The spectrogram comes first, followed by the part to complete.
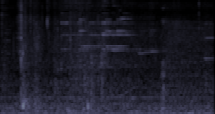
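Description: A few light clicks and clinks as a laptop bag is handled, its metal zip pulls knocking, over a steady low hum.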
